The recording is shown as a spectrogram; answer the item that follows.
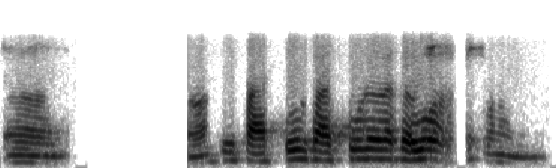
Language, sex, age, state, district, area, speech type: Odia, male, 60+, Odisha, Gajapati, rural, conversation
